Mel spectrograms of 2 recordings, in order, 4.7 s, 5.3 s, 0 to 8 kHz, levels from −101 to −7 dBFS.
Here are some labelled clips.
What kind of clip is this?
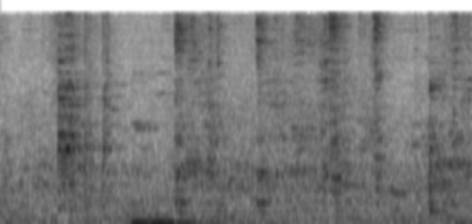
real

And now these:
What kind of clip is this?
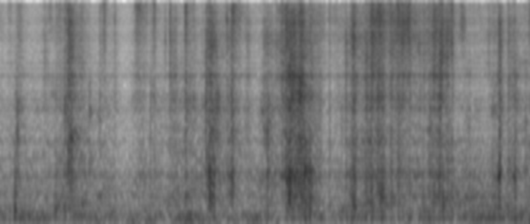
fake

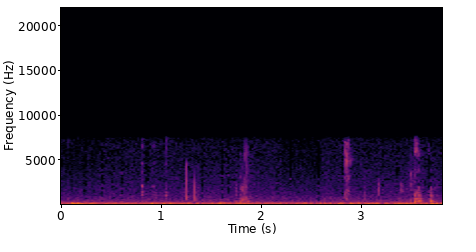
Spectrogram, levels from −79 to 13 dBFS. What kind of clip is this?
real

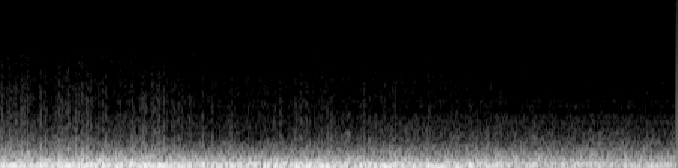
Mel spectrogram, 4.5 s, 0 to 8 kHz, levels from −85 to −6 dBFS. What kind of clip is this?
real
